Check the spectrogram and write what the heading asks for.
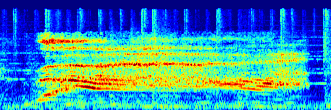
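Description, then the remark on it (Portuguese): A person voices a fake orc battle cry: one long, loud, rough yell that swoops upward, then holds steady for nearly three seconds before cutting off. “Ele dá, ele dá como se fosse um grito de guerra, como se fosse um battle cry.”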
